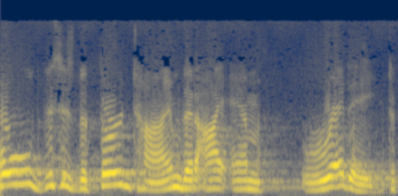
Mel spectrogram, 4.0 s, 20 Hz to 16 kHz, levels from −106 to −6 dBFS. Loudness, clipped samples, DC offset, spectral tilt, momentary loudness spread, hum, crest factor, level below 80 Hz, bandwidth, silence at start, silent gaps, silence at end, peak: -15 LUFS; under 0.1%; under 0.1%; -9.5 dB/octave; 8 LU; none; 12 dB; -56 dBFS; 6 kHz; 0 s; none; 0 s; -2 dBFS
